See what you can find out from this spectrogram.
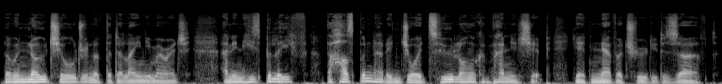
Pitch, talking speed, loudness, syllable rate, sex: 95 Hz, 210 wpm, -19 LUFS, 6.5 syllables/s, male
